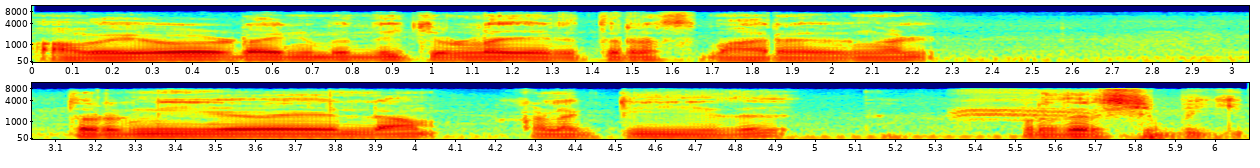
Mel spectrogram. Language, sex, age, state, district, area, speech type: Malayalam, male, 60+, Kerala, Idukki, rural, spontaneous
